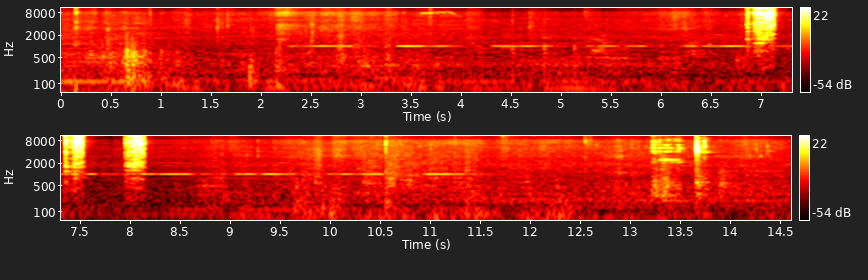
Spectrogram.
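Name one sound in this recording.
A steel trowel scrapes and clinks against bricks and mortar.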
